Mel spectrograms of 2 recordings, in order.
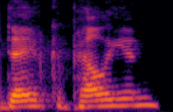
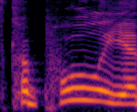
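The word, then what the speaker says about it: Kupelian: Are you, and I said his name wrong. You're saying Dr. Who was it? Dave Capellian. Okay, I thought it was Capulian.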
